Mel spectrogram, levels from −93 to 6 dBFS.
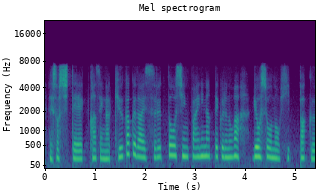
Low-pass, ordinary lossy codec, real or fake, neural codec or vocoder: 7.2 kHz; Opus, 32 kbps; fake; codec, 16 kHz, 0.7 kbps, FocalCodec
